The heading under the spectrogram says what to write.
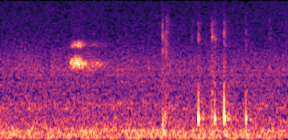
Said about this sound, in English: She's typing, y'all. She's typing.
